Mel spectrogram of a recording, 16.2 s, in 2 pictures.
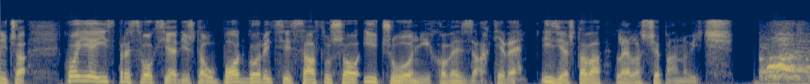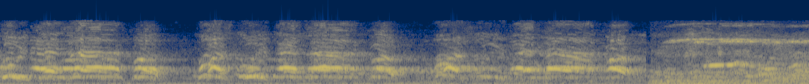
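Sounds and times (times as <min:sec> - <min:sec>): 
speech: 0:00.0 - 0:14.6
pensioners chanting during protest march: 0:07.6 - 0:14.7
sirens: 0:12.4 - 0:16.1
whistles blowing: 0:14.5 - 0:16.1.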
